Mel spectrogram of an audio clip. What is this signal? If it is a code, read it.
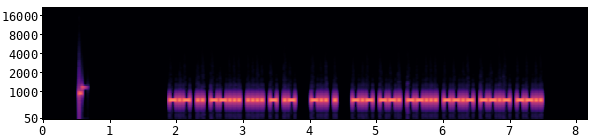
Morse code, heard as a keyed tone, about 34 wpm, 700 Hz. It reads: KI7HTA DE KG7QQZ
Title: USA Callsign DE Callsign - 6 Characters - 35wpm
